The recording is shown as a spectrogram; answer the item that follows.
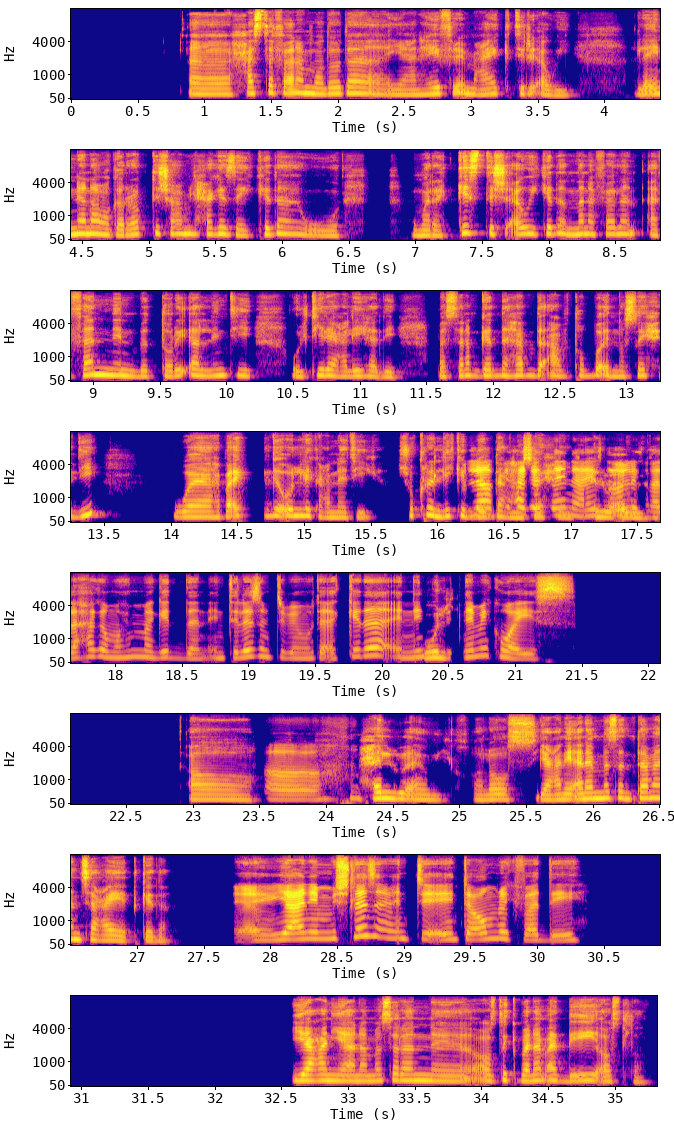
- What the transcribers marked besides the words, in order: chuckle
- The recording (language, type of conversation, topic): Arabic, advice, إزاي أتحكم في التشتت عشان أفضل مُركّز وقت طويل؟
